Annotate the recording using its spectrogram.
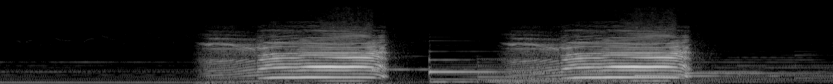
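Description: Cow mooing twice: two long moos of about two seconds each, close together, each falling in pitch as it ends.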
